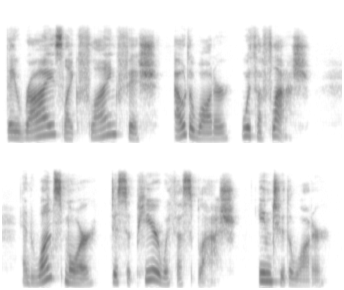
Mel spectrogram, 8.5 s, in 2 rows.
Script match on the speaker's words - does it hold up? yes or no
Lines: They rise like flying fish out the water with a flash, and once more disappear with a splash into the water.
yes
